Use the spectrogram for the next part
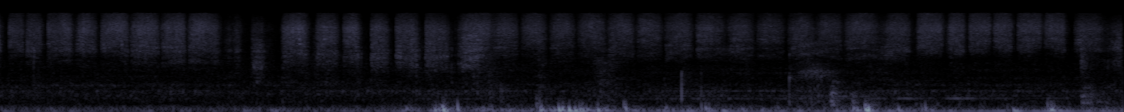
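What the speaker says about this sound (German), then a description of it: "Oder man macht es mit einem Klotz und schleift die gerade." Repeated rasping strokes of a sanding block rubbed back and forth over body filler on a car sill, close up, in uneven bursts with some light knocks between.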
